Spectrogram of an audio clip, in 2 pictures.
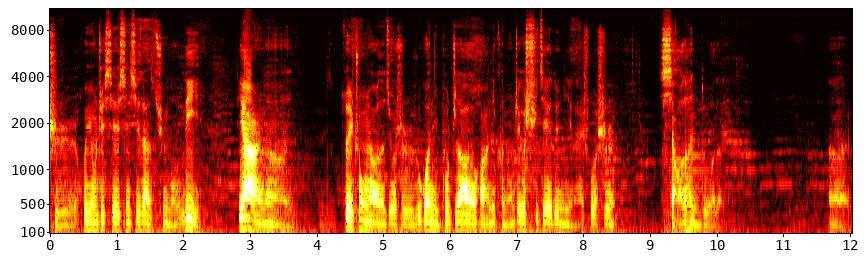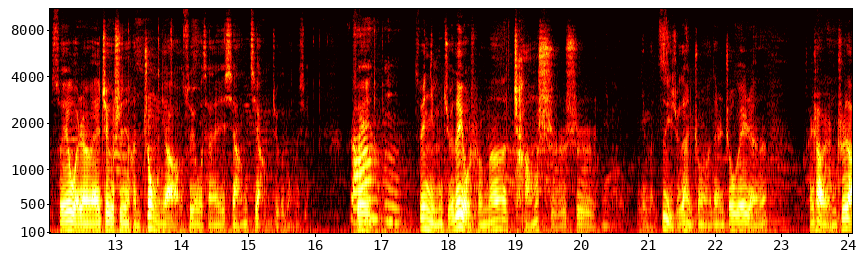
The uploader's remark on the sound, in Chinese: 是我和两个朋友一起在咖啡馆聊天的部分录音剪辑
